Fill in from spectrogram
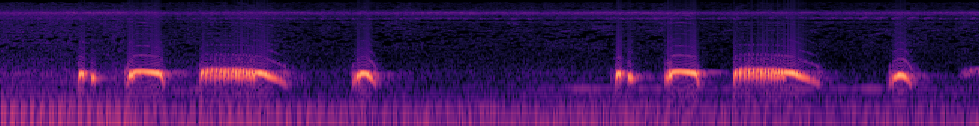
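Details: Spotted dove (tekukur) calling, used as a lure to draw other doves. Mellow cooing phrases given twice: short coos, a quick double note, a long drawn-out coo sliding downward, then a final short coo. A steady high hiss persists throughout.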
